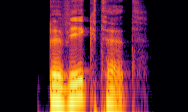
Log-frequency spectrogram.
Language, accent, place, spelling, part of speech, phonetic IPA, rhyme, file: German, Germany, Berlin, bewegtet, verb, [bəˈveːktət], -eːktət, De-bewegtet.ogg
- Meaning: inflection of bewegen: 1. second-person plural preterite 2. second-person plural subjunctive II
